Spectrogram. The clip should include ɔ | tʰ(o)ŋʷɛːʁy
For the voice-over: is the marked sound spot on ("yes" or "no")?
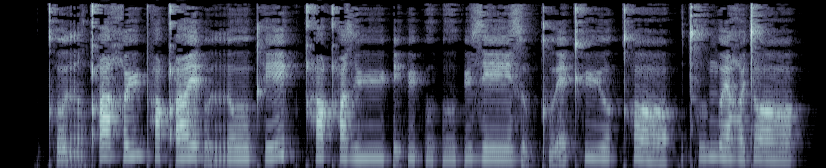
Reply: no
